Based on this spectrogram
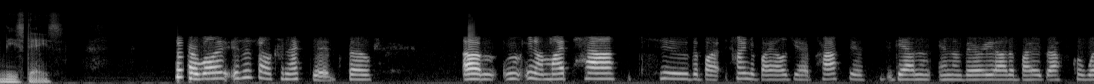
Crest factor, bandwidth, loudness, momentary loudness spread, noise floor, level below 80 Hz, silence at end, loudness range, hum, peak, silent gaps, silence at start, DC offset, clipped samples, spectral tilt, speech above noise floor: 20 dB; 12 kHz; -21 LUFS; 13 LU; -55 dBFS; -56 dBFS; 0 s; 6 LU; none; -2 dBFS; none; 0 s; under 0.1%; under 0.1%; -6.5 dB/octave; 34 dB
